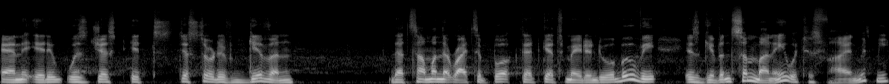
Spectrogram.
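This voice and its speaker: A man with an American accent has a plain, everyday voice, medium pitch, ordinary pitch variation, and a moderate pace. The very clean recording has a silent background and a dry, close sound with no echo. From California. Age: 60s. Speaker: writer and producer. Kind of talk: interview conversation.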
